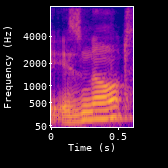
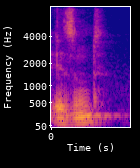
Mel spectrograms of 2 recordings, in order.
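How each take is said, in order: First: The two words are said fully and separately. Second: The two words are contracted into one word. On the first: "you can say is not" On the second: "or you can say isn't"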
